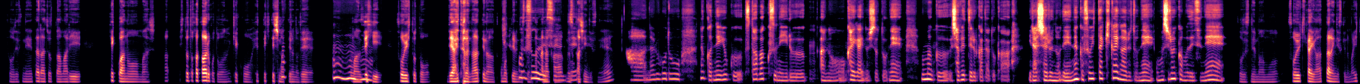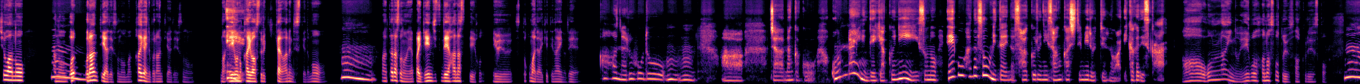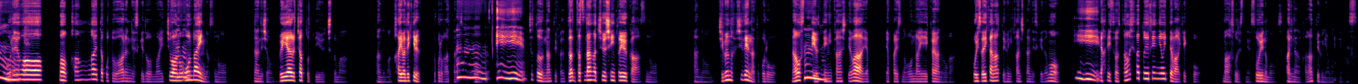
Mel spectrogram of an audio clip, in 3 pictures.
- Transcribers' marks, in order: laughing while speaking: "出会えたらな"; other background noise
- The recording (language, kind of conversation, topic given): Japanese, advice, 進捗が見えず達成感を感じられない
